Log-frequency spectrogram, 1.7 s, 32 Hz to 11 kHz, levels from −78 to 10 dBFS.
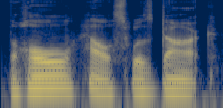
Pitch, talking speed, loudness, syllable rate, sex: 85 Hz, 180 wpm, -18 LUFS, 4.9 syllables/s, male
